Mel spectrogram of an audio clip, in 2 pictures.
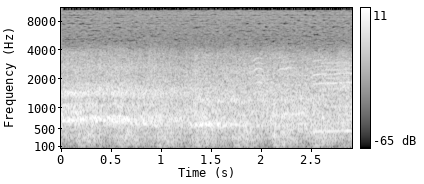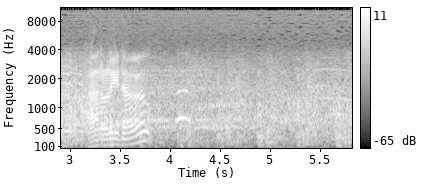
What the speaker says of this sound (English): It's not a huge crowd in the stadium, but they're making plenty of noise.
